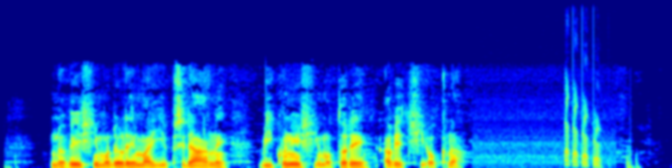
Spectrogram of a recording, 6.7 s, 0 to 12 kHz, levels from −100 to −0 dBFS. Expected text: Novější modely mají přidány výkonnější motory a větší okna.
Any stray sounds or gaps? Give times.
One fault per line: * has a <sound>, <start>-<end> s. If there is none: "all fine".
* has a chirp, 5.6-6.1 s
